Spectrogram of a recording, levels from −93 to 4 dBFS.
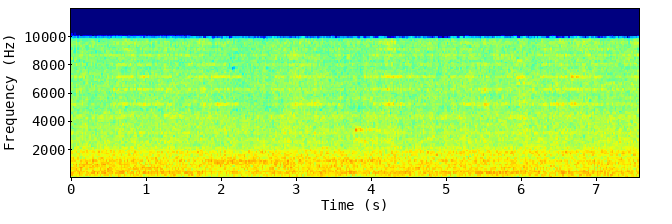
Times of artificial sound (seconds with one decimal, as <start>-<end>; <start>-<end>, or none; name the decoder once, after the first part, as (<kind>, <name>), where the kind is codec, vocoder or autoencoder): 2.6-3.9 (autoencoder, DAC-VAE); 4.6-5.7; 6.4-7.6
